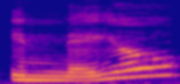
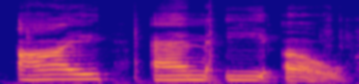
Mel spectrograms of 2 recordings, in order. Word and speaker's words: Ino: This is the Pelican Ino, I believe it's pronounced. It's I neo.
